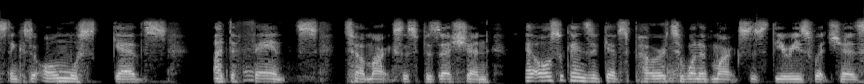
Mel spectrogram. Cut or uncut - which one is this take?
uncut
